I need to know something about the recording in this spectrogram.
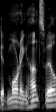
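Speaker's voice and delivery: ordinary talk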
